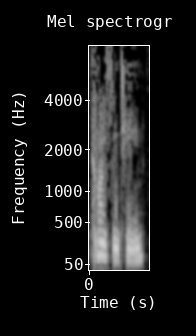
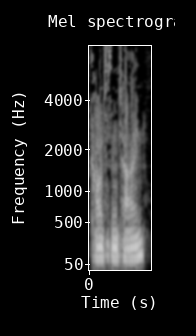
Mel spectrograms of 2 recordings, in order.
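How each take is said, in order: First: The name has its American pronunciation. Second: The name has its British pronunciation. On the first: "Keanu's Constantine ... we'll go with Keanu for the American" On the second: "the British, I guess, proper pronunciation"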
